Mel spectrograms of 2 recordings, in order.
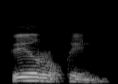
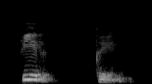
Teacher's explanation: Pertama tafkhim ra, firqin. Yang kedua kita tarkikkan ra, firqin. Kena bezalah bunyinya.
